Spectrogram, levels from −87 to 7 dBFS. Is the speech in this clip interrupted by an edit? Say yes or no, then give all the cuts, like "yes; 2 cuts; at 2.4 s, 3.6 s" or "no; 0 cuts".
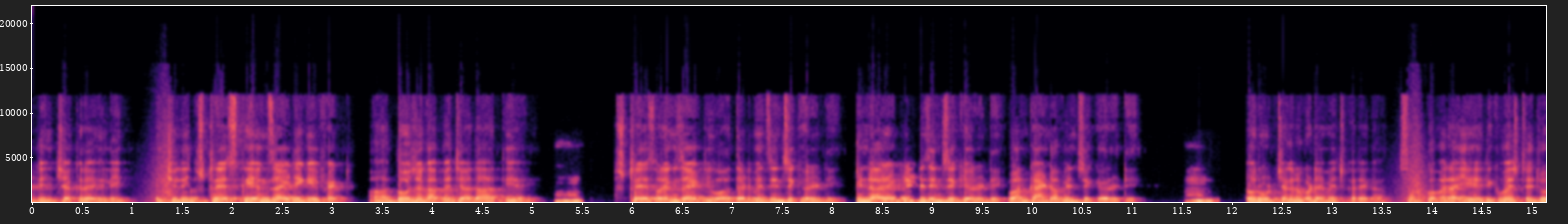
yes; 2 cuts; at 1.1 s, 13.6 s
